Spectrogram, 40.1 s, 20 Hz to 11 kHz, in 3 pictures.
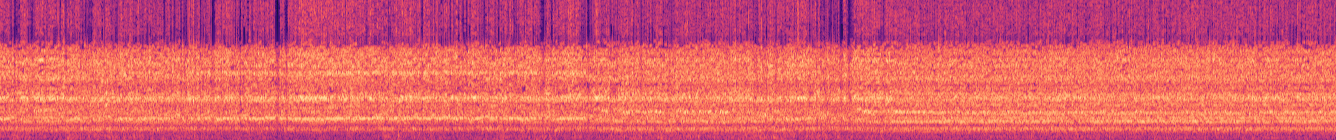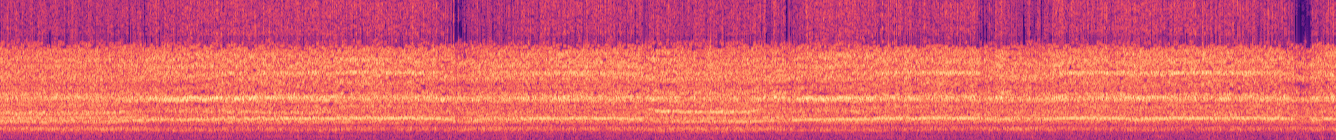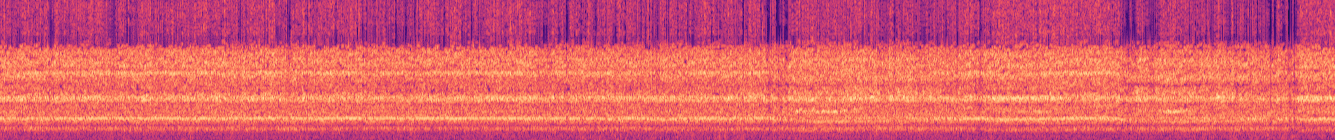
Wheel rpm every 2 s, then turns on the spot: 230, 230, 230, 220, 220, 210, 210, 210, 220, 230, 220, 230, 230, 230, 230, 230, 230, 230, 230, 220.
none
